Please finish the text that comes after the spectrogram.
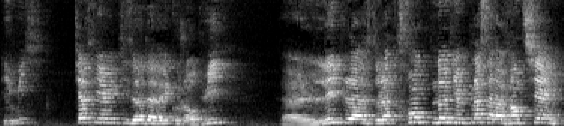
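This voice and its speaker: A YouTube host casually presenting a countdown video in a chatty, halting way. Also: mid-range voice, expressive, pushed and bright. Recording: echoey room, distant microphone.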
